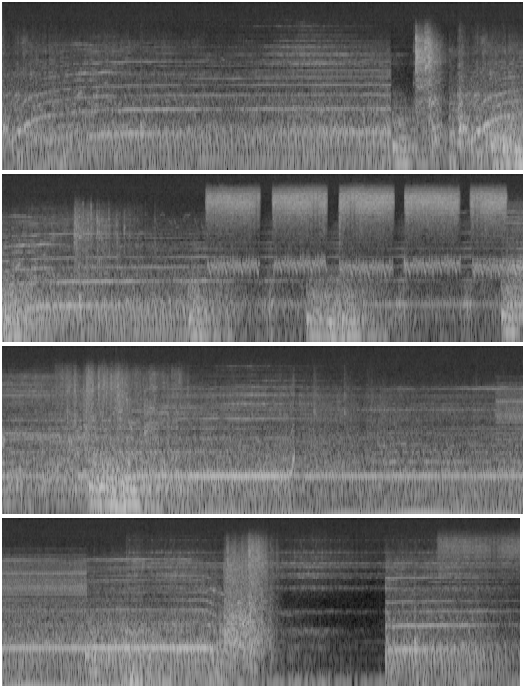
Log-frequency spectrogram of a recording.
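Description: Synthesizer background score with long held tones, mixed with cartoon sound effects: several rising and falling sweeps and a quick run of five short, bright bursts about eleven seconds in.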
